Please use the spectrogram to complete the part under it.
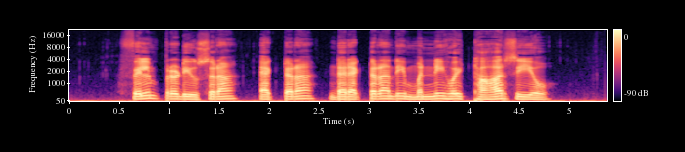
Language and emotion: Punjabi, neutral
